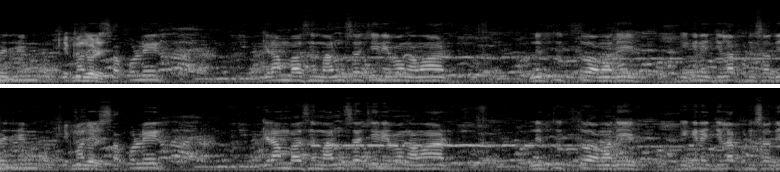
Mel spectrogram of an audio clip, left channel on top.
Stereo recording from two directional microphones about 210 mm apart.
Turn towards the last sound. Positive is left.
turn(degrees=-5)  # may be behind; listen again after turning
